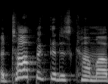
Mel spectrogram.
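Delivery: voice cracking mid-phrase. Introducing a topic that keeps coming up on the show: voice cracking. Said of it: "why is my voice cracking?".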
